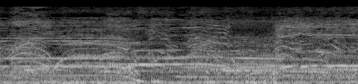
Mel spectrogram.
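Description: A large crowd of hundreds at a Birds Aren't Real protest against government surveillance, gathered near the arch in Washington Square Park on Saturday, October 15th, cheering and yelling: a dense roar of many overlapping voices with rising whoops and shouts, loud and sustained throughout.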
